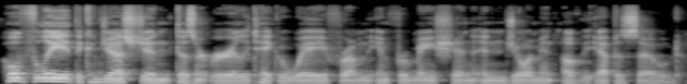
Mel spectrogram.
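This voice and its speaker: A man hosting a podcast, sounding congested as he reads lore in a steady, measured way. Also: lowish voice. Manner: steady, measured reading of reference material. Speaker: podcast host. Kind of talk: scripted lore narration.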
